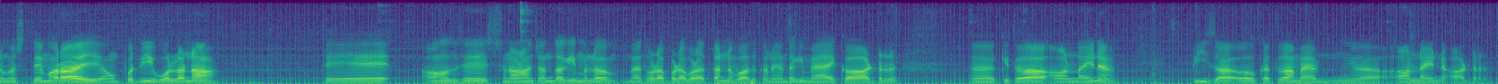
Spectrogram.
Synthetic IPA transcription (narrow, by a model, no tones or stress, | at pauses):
nəməst̪eːmaɾaːeːaũːpəɾd̪iːboːlːaːnaː | t̪eː | əõːt̪ʊsẽːsʊnaːɽ̃aːt͡ʃãːnd̪aːkɪmət̪ləbmɛ̃ːt̪ʰoːɽaːbəɽaːbəɽaːt̪ənʋaːd̪kəɾnaːt͡ʃãːnd̪aːkɪmɛ̃ːɪkaːɾɖəɾ | kɪt̪edaːaːnlaːiːnː | piːsaːkət̪d̪aːmɛ̃ː | aːnlaːiːna̰ːɾɖəɾ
